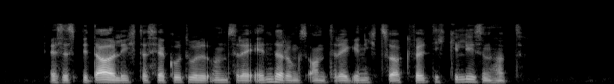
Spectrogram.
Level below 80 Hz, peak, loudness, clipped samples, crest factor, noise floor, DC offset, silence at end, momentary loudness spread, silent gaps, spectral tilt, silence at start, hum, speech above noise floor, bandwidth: -58 dBFS; -2 dBFS; -25 LUFS; under 0.1%; 24 dB; -72 dBFS; under 0.1%; 0.95 s; 13 LU; none; -6 dB/octave; 0.5 s; none; 47 dB; 7.2 kHz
